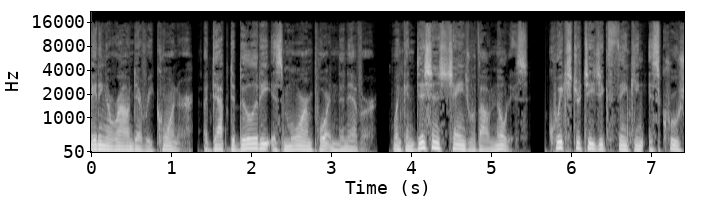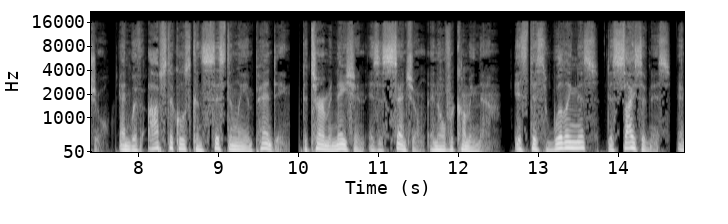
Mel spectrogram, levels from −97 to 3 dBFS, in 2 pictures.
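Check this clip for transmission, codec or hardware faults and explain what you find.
Nothing turns up: the check finds no faults in this clip to explain.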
